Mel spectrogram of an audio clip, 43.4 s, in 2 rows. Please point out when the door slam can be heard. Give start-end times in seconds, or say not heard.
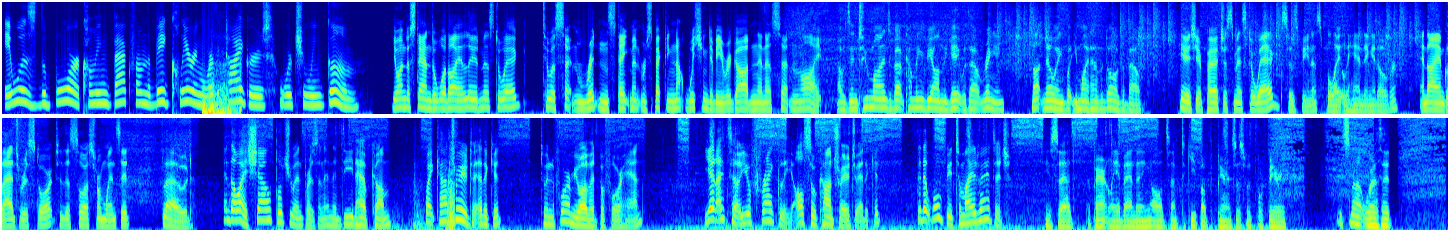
3.0-3.6, 27.3-28.5.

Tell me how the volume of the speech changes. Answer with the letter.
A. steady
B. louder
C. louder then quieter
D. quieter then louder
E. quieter
A.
